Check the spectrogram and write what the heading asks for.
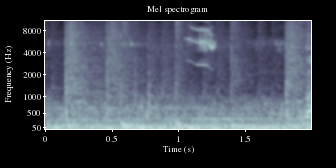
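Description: Background music, with one short high-pitched, wavering squeak a little after a second in: a manatee's chirping call heard underwater.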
